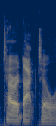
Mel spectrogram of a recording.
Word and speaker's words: pterodactyl: But you can also use it for pterodactyl as well, because that starts with a T. It's like pterodactyl is how you spell it, but it's not actually how it's pronounced, because the English language is a strange device.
